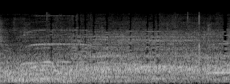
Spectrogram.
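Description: Large crowd cheering and shouting in a steady mass of noise, with a few single voices holding long calls above it.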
